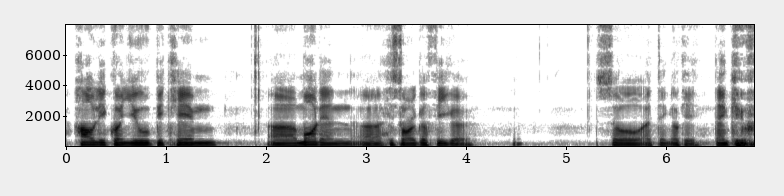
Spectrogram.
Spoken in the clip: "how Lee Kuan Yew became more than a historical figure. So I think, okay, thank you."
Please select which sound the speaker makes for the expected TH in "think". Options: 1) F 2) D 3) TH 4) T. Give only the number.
4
